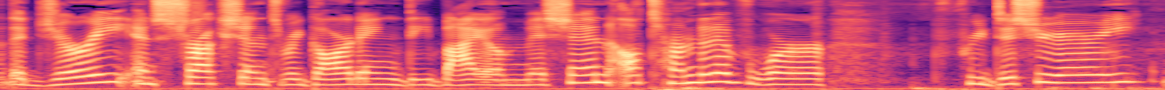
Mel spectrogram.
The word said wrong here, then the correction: prejudicially: Am I saying that right? – Prejudicially inefficient, erroneous, and misleading because the circuit court failed to accurately define the term crime.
